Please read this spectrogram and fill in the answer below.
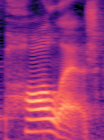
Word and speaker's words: Polish: The verb is polish. Notice the difference in the vowel.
